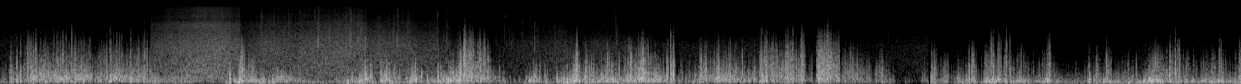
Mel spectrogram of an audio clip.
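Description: Strong gusty wind on the microphone at a burning wildfire: a rushing, buffeting noise with many short cracks. A brighter hiss comes in about a second and a half in and fades a few seconds later, and the sound briefly drops and changes character near nine seconds in.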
